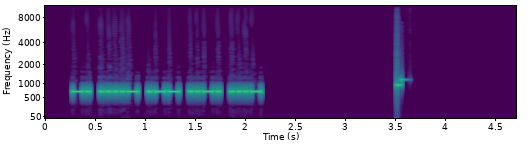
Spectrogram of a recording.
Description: Morse code, heard as a keyed tone, about 36 wpm, 700 Hz. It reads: N4WFV
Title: USA Call Signs - 5 Characters - 2x Character Spacing - 35wpm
